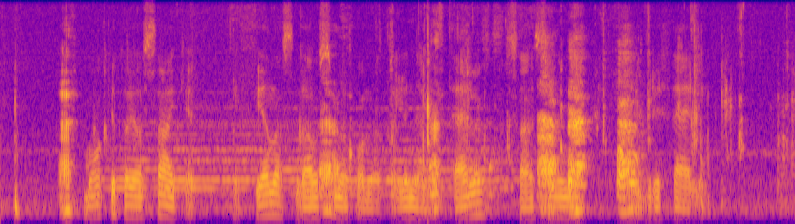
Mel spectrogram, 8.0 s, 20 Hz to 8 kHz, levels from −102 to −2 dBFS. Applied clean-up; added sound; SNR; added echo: none; Livestock, farm animals, working animals; -2 dB; none.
